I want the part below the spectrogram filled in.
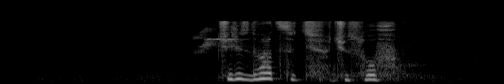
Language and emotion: Russian, sad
